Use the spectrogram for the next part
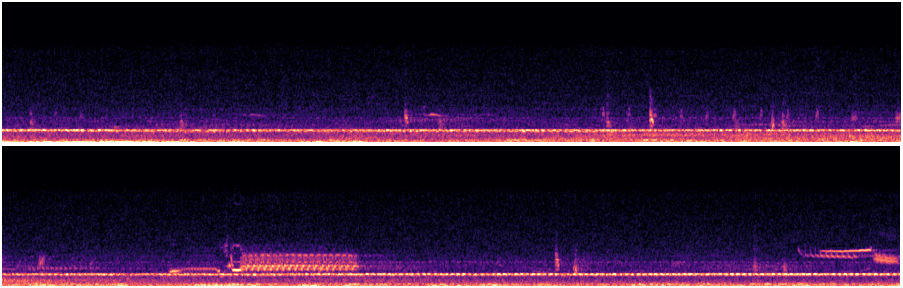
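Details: Toads sing at night along a walking path, a long, steady, high trill that holds one pitch over a low background rumble.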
